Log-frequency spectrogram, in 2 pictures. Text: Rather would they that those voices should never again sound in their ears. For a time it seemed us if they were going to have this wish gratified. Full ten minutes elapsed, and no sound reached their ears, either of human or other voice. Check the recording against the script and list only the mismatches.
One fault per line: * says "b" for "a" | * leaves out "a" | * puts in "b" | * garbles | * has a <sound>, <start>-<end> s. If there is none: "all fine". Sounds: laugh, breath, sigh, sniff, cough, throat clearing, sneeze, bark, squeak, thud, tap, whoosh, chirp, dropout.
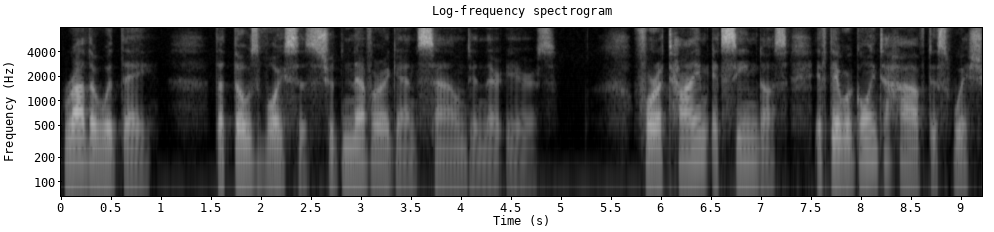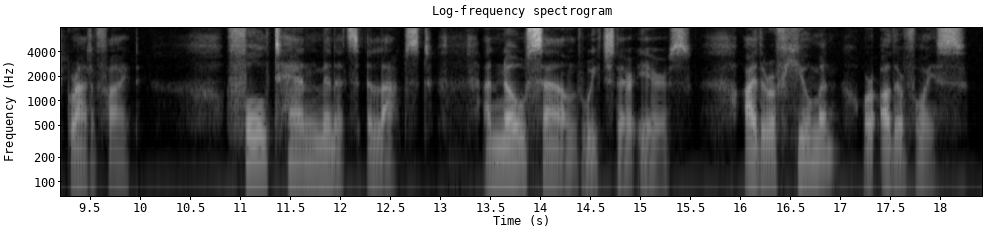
all fine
